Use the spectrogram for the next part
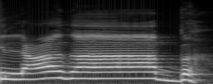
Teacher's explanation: یہاں پر دیکھیں با ساکن پڑھا جا رہا ہے، با ساکن ہے نہیں، یعنی اس کے اوپر جزم نہیں ہے، لیکن ہم نے وقف کرنے کی صورت میں با کو ساکن پڑھنا ہے، تو جب ساکن پڑھیں گے تو پھر اس کے اوپر کلکلا کریں گے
